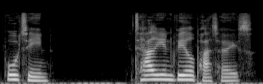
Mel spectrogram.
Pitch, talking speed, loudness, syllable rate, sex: 195 Hz, 70 wpm, -16 LUFS, 5.3 syllables/s, female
